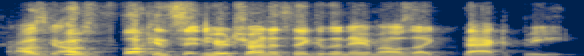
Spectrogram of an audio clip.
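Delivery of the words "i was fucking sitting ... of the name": ordinary talk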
